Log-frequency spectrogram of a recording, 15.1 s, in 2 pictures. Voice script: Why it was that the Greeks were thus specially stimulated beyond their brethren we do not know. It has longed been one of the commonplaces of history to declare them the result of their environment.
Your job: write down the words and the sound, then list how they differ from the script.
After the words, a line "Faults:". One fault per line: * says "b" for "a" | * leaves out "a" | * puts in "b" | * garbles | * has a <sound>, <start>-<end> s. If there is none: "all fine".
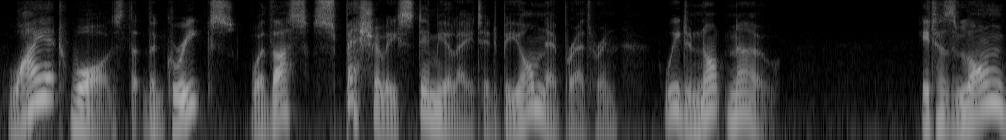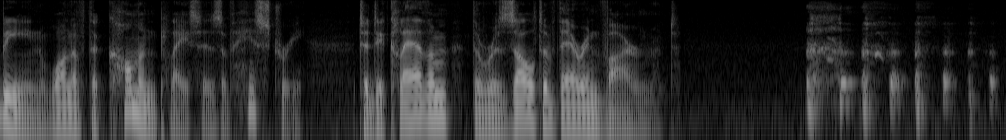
Why it was that the Greeks were thus specially stimulated beyond their brethren we do not know. It has long been one of the commonplaces of history to declare them the result of their environment.
Faults:
* says "long" for "longed"
* has a cough, 13.6-15.1 s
